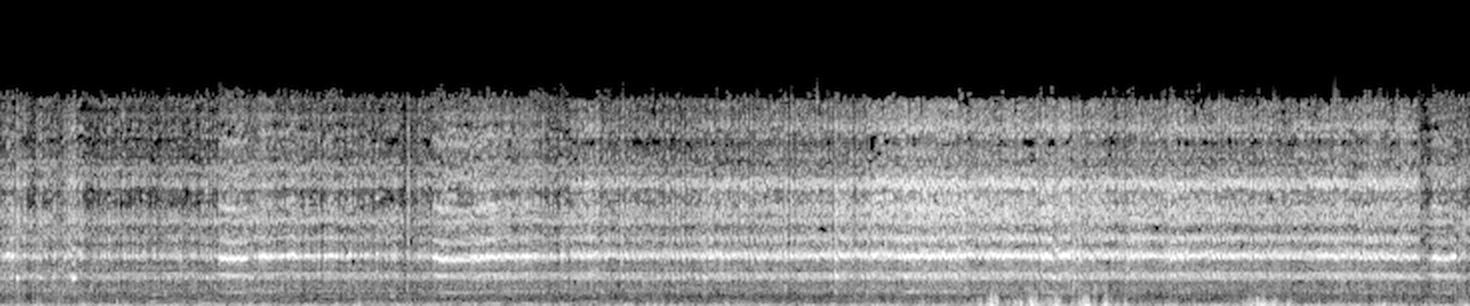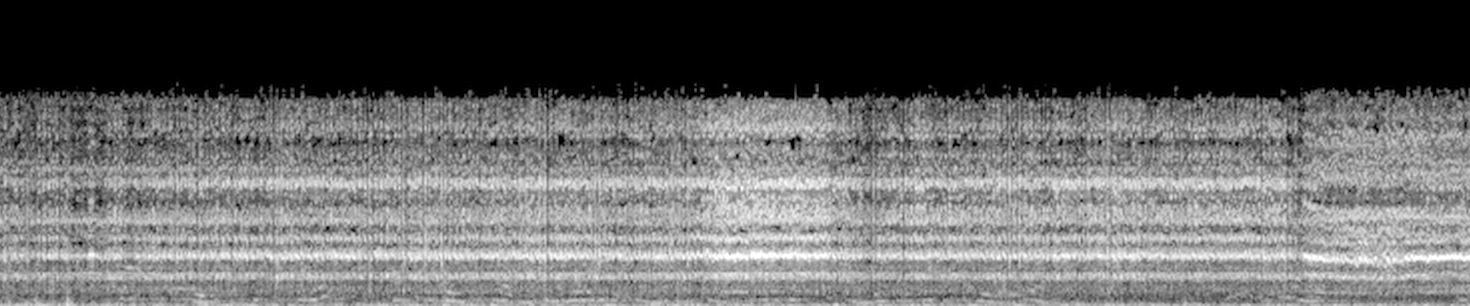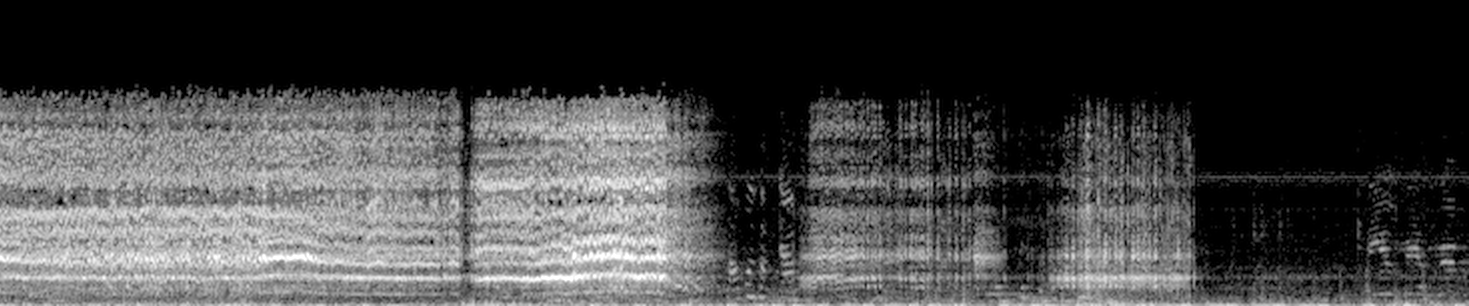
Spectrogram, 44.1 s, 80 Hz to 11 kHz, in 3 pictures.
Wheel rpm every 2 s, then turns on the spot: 170, 170, 160, 170, 170, 170, 170, 170, 170, 170, 170, 170, 170, 170, 160, 160, 150, 120, 30, 40, 20, 0.
38-42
